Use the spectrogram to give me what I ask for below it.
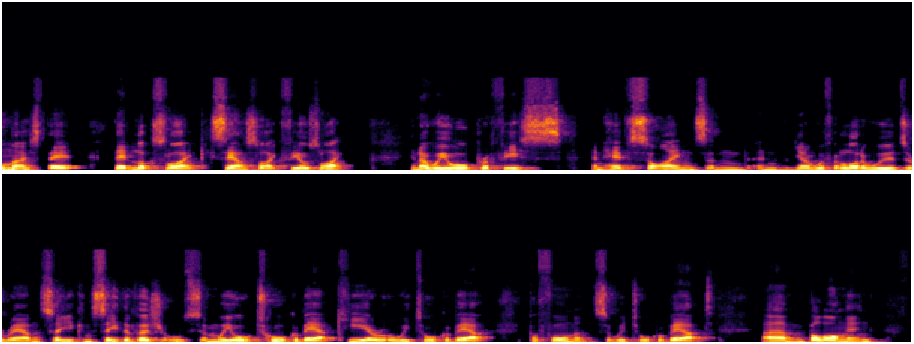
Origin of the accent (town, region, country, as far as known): Kaikoura, Canterbury, New Zealand; born or raised there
